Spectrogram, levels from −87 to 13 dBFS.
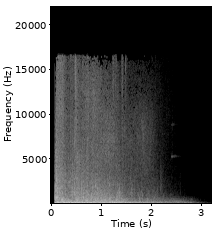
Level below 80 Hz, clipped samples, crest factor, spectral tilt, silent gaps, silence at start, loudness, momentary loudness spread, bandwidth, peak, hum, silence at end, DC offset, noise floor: -18 dBFS; under 0.1%; 14 dB; -5.5 dB/octave; none; 0.05 s; -17 LUFS; 20 LU; 17 kHz; -2 dBFS; none; 0.4 s; under 0.1%; -45 dBFS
